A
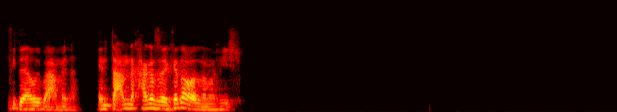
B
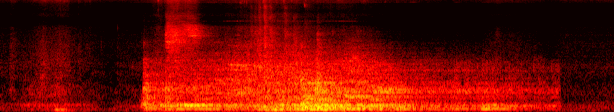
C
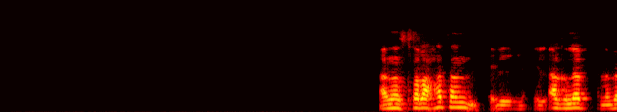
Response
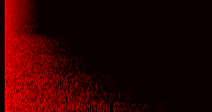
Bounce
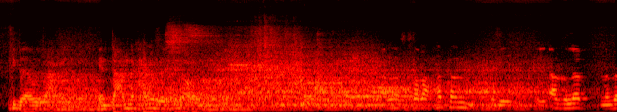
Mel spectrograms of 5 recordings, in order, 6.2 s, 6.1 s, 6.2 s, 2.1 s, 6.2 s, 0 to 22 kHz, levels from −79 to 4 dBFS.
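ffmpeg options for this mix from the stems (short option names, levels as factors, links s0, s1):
-filter_complex "[0:a]asoftclip=type=tanh:threshold=0.112,volume=0.562,asplit=3[s0][s1][s2];[s1]volume=0.562[s3];[1:a]highpass=420,acrossover=split=9000[s4][s5];[s5]acompressor=threshold=0.002:ratio=4:attack=1:release=60[s6];[s4][s6]amix=inputs=2:normalize=0,volume=0.841,asplit=2[s7][s8];[s8]volume=0.531[s9];[2:a]highpass=200,volume=0.668[s10];[s2]apad=whole_len=271109[s11];[s7][s11]sidechaincompress=threshold=0.0178:ratio=8:attack=16:release=163[s12];[3:a]atrim=start_sample=2205[s13];[s3][s9]amix=inputs=2:normalize=0[s14];[s14][s13]afir=irnorm=-1:irlink=0[s15];[s0][s12][s10][s15]amix=inputs=4:normalize=0,acompressor=threshold=0.0282:ratio=5"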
